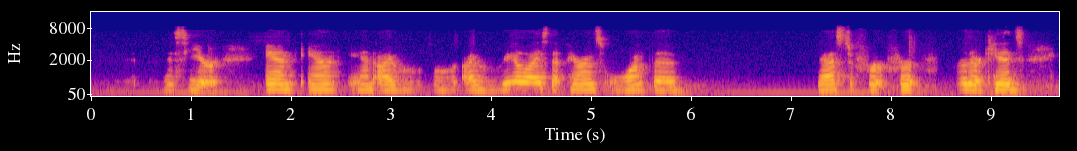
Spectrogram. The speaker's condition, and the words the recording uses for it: Stuttering. I could be open as far as just letting my stuttering rip and having it out there, but it's another thing to just be like in holding the reins and saying, okay, yes, I can't hide my stuttering, but I'm showing that I'm using it to my, you know, just I'm being open, but I'm in control.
